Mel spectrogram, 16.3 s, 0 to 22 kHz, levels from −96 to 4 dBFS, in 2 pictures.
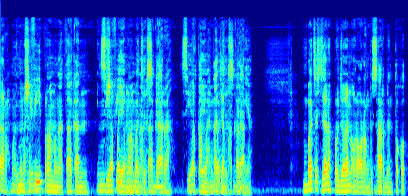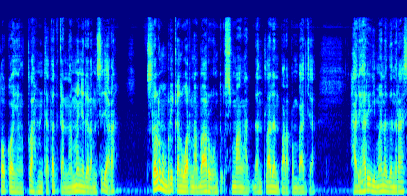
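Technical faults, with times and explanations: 0.00–4.88 s, doubled audio track: the speech is accompanied by a second, clean, full-band copy of itself trailing about one and a half seconds behind and a few dB quieter, already running from the start and cutting off abruptly at 4.88 s, likely from a slower second capture path.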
